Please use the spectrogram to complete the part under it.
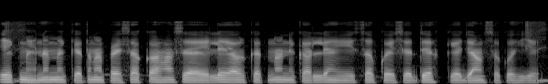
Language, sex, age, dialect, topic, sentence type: Magahi, male, 36-40, Southern, banking, question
